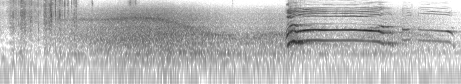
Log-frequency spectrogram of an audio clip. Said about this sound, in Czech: Ale než jsem si to mohl přečíst, zafoukal vítr a odnesl vám papír z ruky. Zachytil se tamhle u cesty na stromě.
